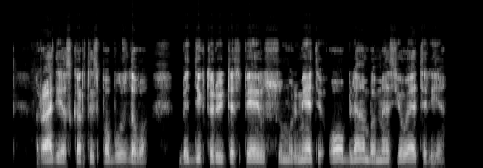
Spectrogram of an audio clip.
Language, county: Lithuanian, Vilnius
